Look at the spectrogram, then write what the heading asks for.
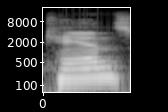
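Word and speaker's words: Cannes: or not uh I is it cans or con or I don't know how to pronounce it's can can all right so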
